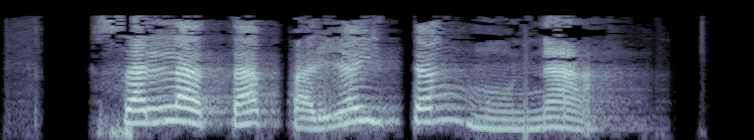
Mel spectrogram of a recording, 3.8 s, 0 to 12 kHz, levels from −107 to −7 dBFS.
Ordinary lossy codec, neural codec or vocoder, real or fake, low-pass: MP3, 32 kbps; vocoder, 48 kHz, 128 mel bands, Vocos; fake; 10.8 kHz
